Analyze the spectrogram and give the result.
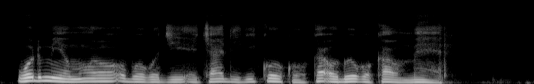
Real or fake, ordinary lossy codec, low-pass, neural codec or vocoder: fake; none; 10.8 kHz; codec, 24 kHz, 1.2 kbps, DualCodec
